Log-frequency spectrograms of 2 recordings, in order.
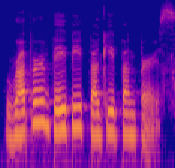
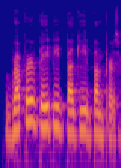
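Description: First: The phrase is said slowly. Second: The phrase is said quickly. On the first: "Slow it down if you need to" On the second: "Let's say it 3 times fast"

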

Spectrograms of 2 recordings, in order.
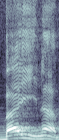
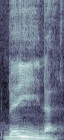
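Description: First: The first vowel is wide open. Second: The first vowel is more closed. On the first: The speaker calls it right. "baca baina" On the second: The speaker calls it wrong. "bukan baina"

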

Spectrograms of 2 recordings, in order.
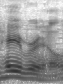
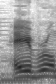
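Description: First: The name is said with an outsider pronunciation. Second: The name is said with the local pronunciation. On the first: This is how visitors from elsewhere say it. The speaker calls it wrong. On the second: This is how the place is properly called. The speaker calls it right.

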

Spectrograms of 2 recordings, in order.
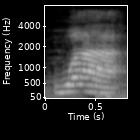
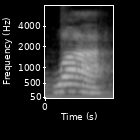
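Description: Both takes have the same delivery.

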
